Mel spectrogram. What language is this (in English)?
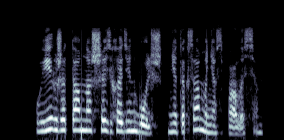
Belarusian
